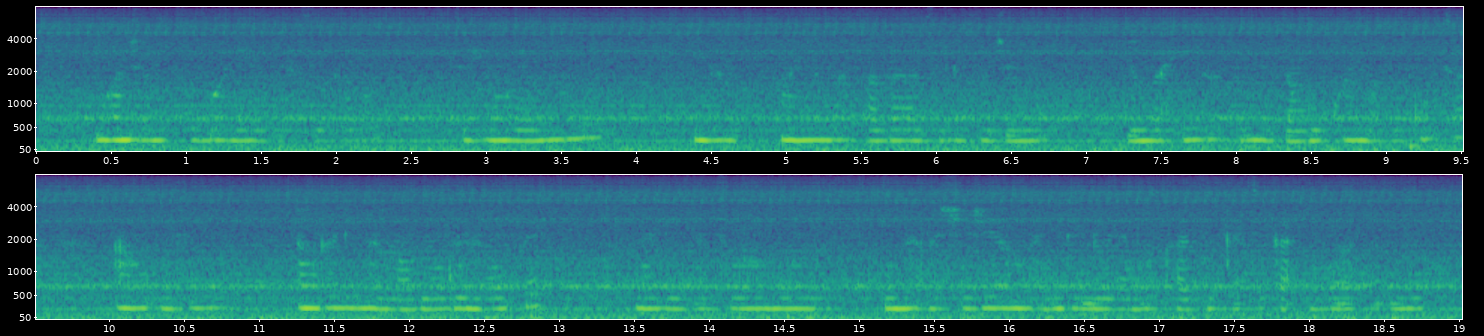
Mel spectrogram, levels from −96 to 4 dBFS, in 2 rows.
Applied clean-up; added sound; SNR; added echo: none; Mechanical fan; 4 dB; reverberation time 0.8 s.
